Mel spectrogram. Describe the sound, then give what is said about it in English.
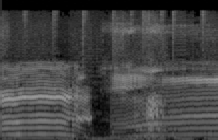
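A person imitates a cow with a loud, drawn-out mooing voice, two sustained lowing calls with a brief break between them, with no other talking. “that's a really good cow that … is doing”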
